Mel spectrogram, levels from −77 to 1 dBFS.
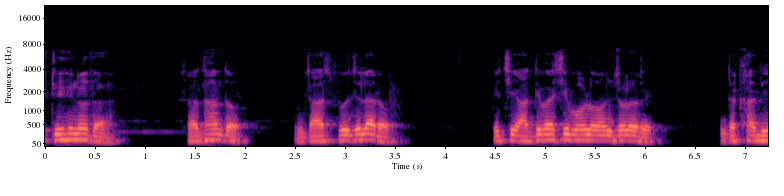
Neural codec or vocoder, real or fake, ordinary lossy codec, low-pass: none; real; none; 7.2 kHz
